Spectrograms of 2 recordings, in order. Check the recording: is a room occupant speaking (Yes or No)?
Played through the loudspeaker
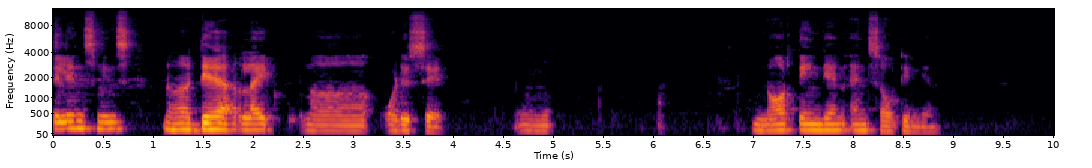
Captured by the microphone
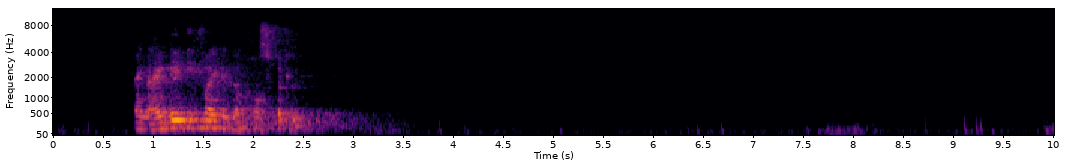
Yes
